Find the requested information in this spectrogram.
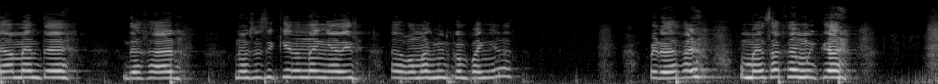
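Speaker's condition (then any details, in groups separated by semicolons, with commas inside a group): Cerebral palsy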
